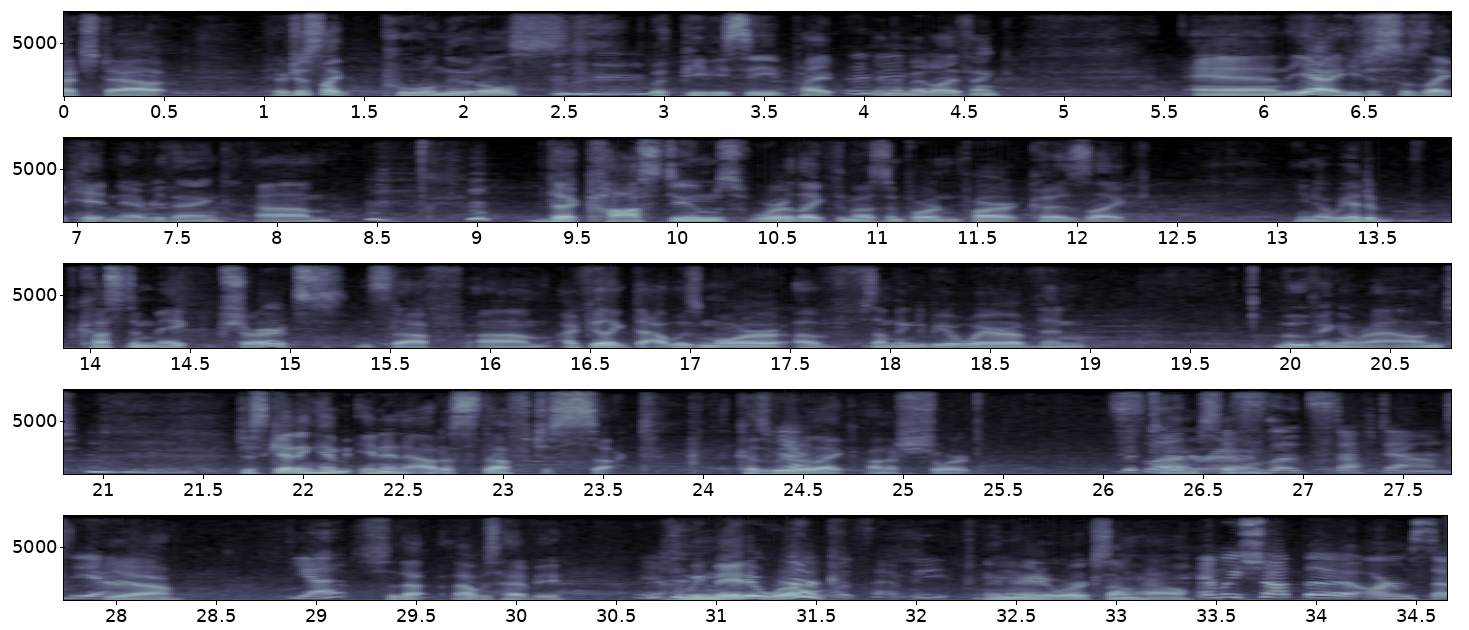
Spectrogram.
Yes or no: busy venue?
yes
